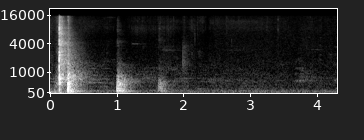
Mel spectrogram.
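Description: A 58-degree wedge striking a golf ball off a hitting mat, a sharp crack with a second knock right after it as the ball hits the simulator screen. A softer thud follows about a second in, and a faint knock a little later.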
